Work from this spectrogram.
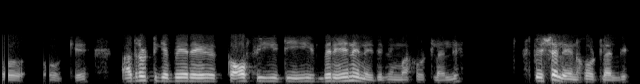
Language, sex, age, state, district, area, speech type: Kannada, male, 18-30, Karnataka, Udupi, rural, conversation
